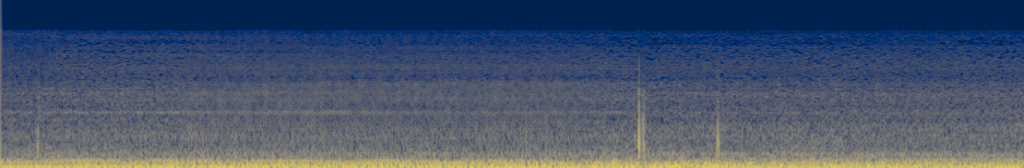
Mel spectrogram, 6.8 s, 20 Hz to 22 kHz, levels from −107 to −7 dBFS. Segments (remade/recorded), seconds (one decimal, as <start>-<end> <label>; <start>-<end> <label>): 0.0-1.2 recorded; 1.2-3.9 remade; 3.9-6.8 recorded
